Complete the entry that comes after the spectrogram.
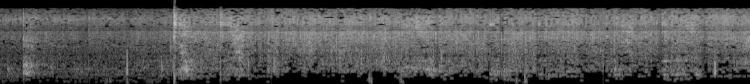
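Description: Chopped tomatoes and onions sizzling in hot mustard oil in a metal kadai while being stirred with a metal spatula. There is a sharp tap a little under two seconds in, after which the sizzle grows louder and stays steady.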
